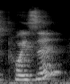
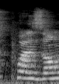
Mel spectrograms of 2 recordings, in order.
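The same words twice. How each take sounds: First: Poison said the English way, poy-zn. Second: Poison said pwa-zon with a z; French poison. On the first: Teacher giving the English word poison. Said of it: "which is poison". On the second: Teacher showing the French poison. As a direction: voice the single s in poison as z. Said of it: "one's poison". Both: Shown as a demonstration.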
